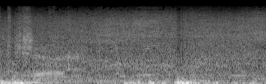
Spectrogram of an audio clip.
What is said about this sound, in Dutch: Tamelijk winderig en koudachtig.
